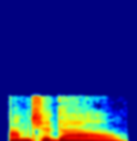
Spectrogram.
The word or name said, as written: kamchadal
